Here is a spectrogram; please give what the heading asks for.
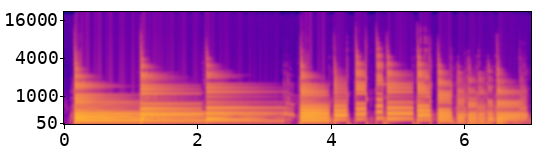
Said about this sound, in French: Ici, le triton est résolu par la quinte qui arrive juste après, et ça donne une sensation fantastique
